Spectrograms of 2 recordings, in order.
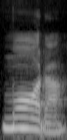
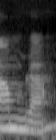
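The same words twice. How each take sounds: First: মরা starting straight on m, "maw-raa"; careful "MAW-raa" for মরা; corrected reading. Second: আমরা with an "aa" at the front, run as "aam-ra"; misread word. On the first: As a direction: say মরা with no "aa" before it. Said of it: "এখানে আমরা না". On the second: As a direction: say আমরা as the student's slip, "AAM-ra". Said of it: "এখানে তুমি হচ্ছে বলছিলা". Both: Shown as a demonstration.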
